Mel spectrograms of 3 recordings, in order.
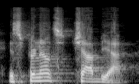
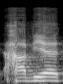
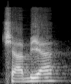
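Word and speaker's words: Xàbia: It's pronounced Chabia. It's like Javia to the English speakers, or Chabia to the natives.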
